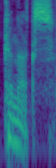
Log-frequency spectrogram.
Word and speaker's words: Canucks: Was die, wie wird die Vancouver-Mannschaft ausgesprochen? Canucks? – Canucks. – Was hier erstmal klingt wie Kanacken.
